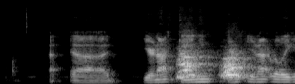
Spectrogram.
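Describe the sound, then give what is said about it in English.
Dogs bark loudly, first a short yip, then a sustained bark, followed by a string of overlapping, drawn-out barks from more than one dog. “The dogs agree.”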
